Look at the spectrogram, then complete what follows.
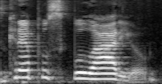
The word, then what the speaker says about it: Crepusculario: It's crepusculario. Crepusculario is how you say it.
